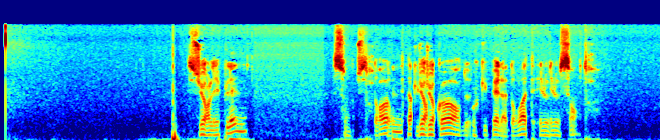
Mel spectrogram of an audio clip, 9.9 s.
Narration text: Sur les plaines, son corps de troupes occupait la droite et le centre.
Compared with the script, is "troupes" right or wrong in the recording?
wrong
